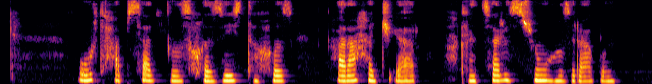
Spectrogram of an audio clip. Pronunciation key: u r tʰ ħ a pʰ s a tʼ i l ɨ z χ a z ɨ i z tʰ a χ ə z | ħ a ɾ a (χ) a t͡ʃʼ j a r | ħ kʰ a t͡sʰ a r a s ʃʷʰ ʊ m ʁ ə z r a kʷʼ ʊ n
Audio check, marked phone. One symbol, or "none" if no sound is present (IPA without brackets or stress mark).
ħ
